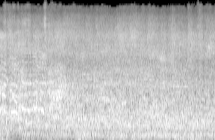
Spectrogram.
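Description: Boxing crowd shouting and cheering, many voices overlapping into a steady din.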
